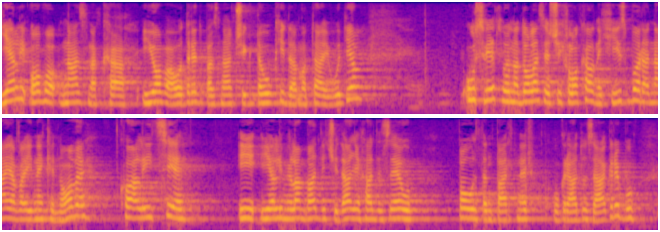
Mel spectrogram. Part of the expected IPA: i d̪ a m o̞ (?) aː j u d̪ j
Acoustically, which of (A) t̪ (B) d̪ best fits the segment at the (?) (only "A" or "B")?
A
